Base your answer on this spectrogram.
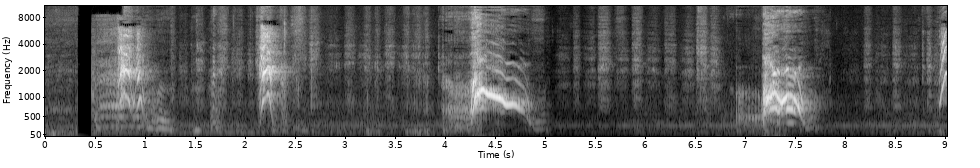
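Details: A pet dog 'talking' to its owner in drawn-out, yowling vocal bursts, some rising and bending in pitch, about five calls spaced by quiet gaps, with a faint steady hum underneath.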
